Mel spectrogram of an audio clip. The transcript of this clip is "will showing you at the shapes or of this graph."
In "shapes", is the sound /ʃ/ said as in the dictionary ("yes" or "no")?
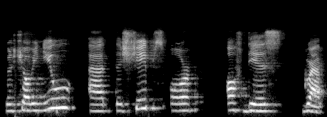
yes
